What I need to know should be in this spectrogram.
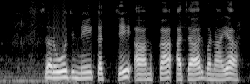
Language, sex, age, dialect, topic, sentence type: Hindi, female, 51-55, Awadhi Bundeli, agriculture, statement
